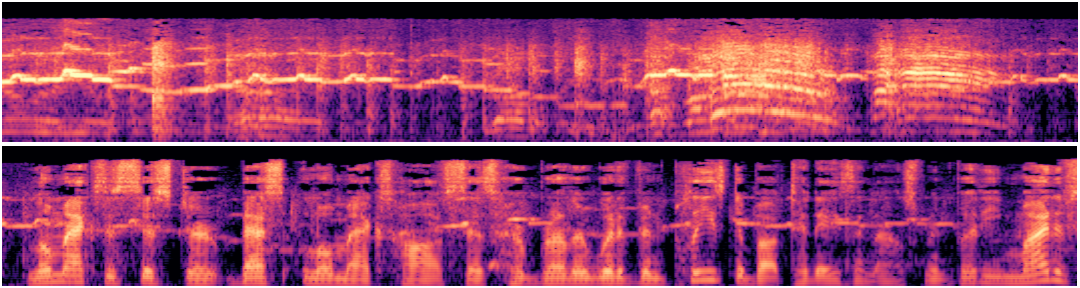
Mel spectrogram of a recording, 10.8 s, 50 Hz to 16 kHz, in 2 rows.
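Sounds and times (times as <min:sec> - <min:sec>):
lively tin whistle dance tune played in a kitchen in Ireland: 0:00.0 - 0:10.7
speech: 0:05.5 - 0:10.7.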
